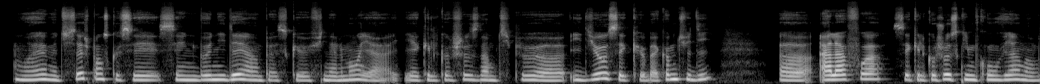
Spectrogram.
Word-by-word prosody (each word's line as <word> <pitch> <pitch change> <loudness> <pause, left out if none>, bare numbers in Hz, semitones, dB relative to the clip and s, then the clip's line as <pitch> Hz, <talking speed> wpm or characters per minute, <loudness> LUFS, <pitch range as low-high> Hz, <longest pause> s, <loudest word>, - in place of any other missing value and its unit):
Ouais, 215 +1 +2
mais 210 -3 0
tu 185 - -6
sais, 260 +2 +2
je 265 - -11
pense 250 -1 0
que 220 -3 -6
c'est 200 0 0
c'est 215 +2 -2
une 205 -1 +2
bonne 215 +2 +3
idée, 220 +2 +5
hein, 205 -3 0
parce 185 0 -6
que, 185 -1 -6
finalement, 195 +3 -1
il 220 - 0
y - - -3
a 90 0 -5
il - - -6
y - - -1
a 190 - -2
quelque 205 +2 -5
chose 210 +3 -3
d'un 205 0 -1
petit 175 - -9
peu, 215 - -9
heu, 180 -1 0
idiot: 210 +6 +1
c'est 230 -7 +1
que, - - -7
bah, - - -3
comme 235 +1 +3
tu 240 -2 -1
dis, 235 +8 -3 0.6
heu, 190 -2 +2
à 215 - +6
la 220 +1 +7
fois, 245 +2 0
c'est 220 -3 -3
quelque 210 0 -2
chose 230 +1 +3
qui 225 -1 0
me 210 - +3
convient, 215 +2 +1
dans 200 -3 -1
le 185 - -5
210 Hz, 270 wpm, -19 LUFS, 195-225 Hz, 0.6 s, la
